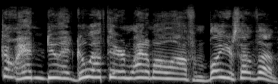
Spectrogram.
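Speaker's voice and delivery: scolding voice pitched way up high. Imagining the listener's mom chewing them out over fireworks, imitating a mom scolding. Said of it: "in your mom's voice".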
